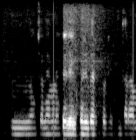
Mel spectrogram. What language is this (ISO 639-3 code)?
ben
